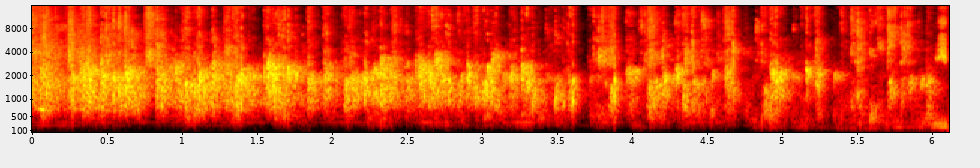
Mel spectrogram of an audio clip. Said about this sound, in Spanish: Denle un aplauso fuerte al Señor, por favor.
